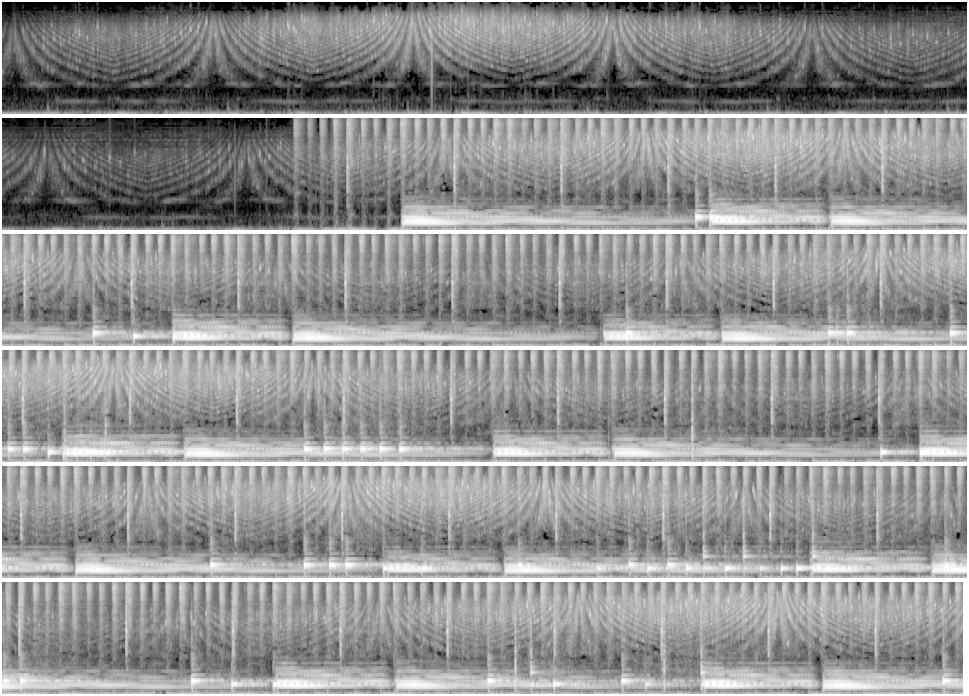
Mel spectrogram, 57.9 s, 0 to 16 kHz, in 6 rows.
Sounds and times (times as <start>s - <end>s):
Music: 12.6s - 57.8s.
